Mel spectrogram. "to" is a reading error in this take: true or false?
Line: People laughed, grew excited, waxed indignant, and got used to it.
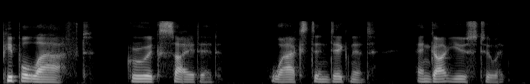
false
